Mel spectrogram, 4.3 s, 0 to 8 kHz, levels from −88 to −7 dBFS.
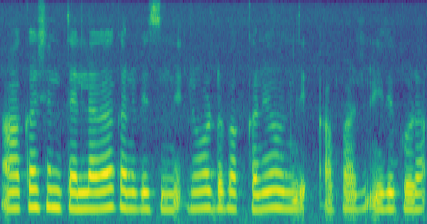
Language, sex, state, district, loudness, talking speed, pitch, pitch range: Telugu, female, Andhra Pradesh, Sri Satya Sai, -14 LUFS, 125 wpm, 220 Hz, 215-230 Hz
